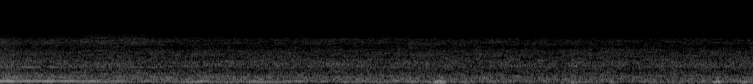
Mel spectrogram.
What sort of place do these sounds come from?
residential area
